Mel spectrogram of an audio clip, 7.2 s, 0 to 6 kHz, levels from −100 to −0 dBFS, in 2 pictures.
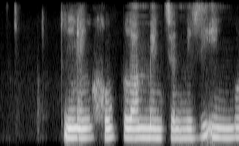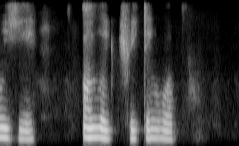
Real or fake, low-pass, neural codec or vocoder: fake; 5.4 kHz; codec, 16 kHz, 1.1 kbps, Voila-Tokenizer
